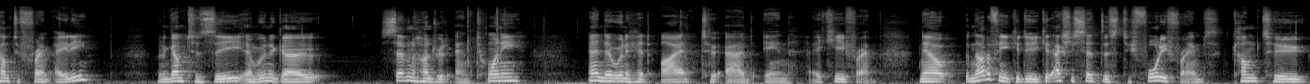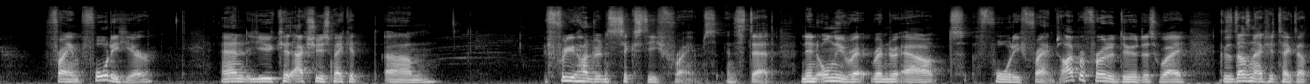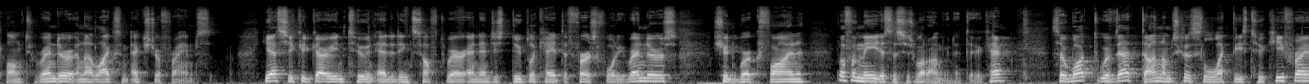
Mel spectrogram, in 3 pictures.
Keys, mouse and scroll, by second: 6.7 i.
